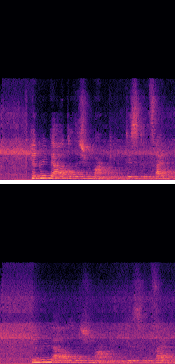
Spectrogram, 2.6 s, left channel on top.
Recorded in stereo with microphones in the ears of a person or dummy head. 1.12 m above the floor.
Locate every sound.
0.5 s a woman speaking: 55° left (ahead or behind), 2.5 m; by 2.5 s 60° left (ahead or behind), 2.5 m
